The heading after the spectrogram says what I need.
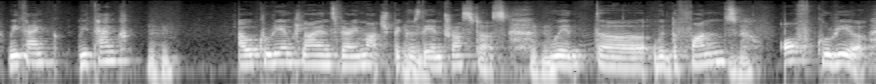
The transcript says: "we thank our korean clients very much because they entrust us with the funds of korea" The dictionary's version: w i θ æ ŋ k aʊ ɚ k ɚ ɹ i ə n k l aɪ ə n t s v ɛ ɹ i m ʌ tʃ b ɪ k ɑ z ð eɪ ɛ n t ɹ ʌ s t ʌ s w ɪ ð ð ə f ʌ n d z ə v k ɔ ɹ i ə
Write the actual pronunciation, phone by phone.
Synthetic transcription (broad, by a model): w i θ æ ŋ k aʊ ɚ k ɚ ɹ i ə n k l aɪ ə n t s v ɛ ɹ i m ʌ tʃ b ɪ k ɑ z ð eɪ ɛ n t ɹ ʌ s t ʌ s w ɪ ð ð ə f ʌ n d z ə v k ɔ ɹ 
